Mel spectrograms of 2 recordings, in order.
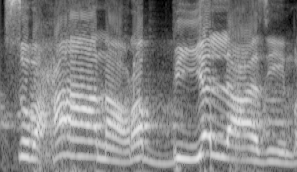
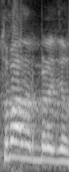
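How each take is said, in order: First: It is said slowly, each word clear. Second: It is said hurriedly, words run together.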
